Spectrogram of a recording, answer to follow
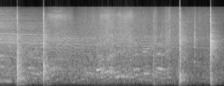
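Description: Bread dough being kneaded by hand and slapped down onto a floured counter: three sharp slaps, one about a third of a second in, another about a second in, and one near the end. The dough is being worked to develop its gluten and is nearly fully kneaded.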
